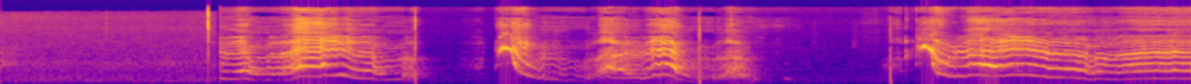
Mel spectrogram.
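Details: Talking French Bulldog: three drawn-out, moaning, howl-like phrases with a wobbling, bending pitch, each about a second or more long, separated by short silences in a small room.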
